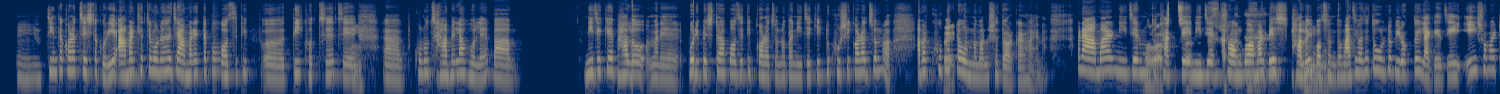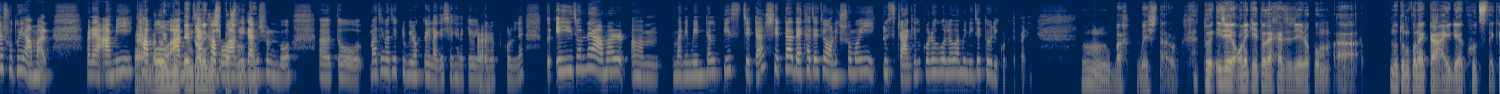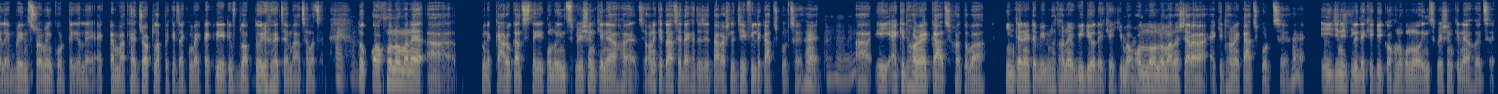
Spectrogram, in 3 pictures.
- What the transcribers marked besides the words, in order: other background noise; chuckle; in English: "ইন্টারাপ্ট"; in English: "মেন্টাল পিস"; in English: "ক্রিয়েটিভ ব্লক"; laughing while speaking: "তৈরি হয়ে যায়"
- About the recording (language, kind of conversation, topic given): Bengali, podcast, নতুন আইডিয়া খুঁজে পেতে আপনি সাধারণত কী করেন?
